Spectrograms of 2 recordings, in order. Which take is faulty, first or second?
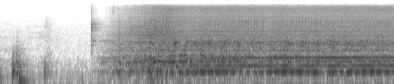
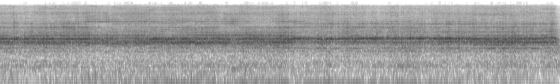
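first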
